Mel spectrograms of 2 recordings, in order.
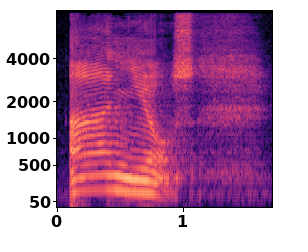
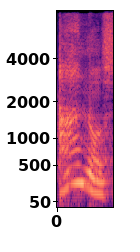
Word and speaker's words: años: So it is very important, it is imperative that you get the ñ pronunciation correct.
